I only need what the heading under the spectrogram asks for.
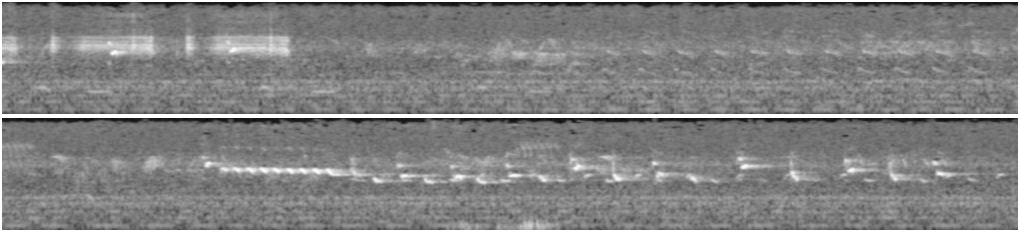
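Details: Latham's snipe calling: rough buzzy notes early on, then after a long pause a rapid run of short notes that slide steadily downward in pitch, followed by scattered chips, over a low steady background hum.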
